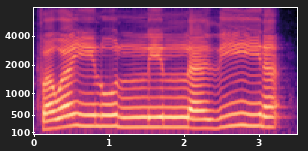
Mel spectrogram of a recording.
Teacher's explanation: Lam dan ro, di sini huruf lam ya. Dhammah tain bertemu dengan huruf lam. Tidak boleh dengung, tidak boleh ditahan dulu, tapi harus langsung masuk ke huruf selanjutnya. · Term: idgham bila gunnah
